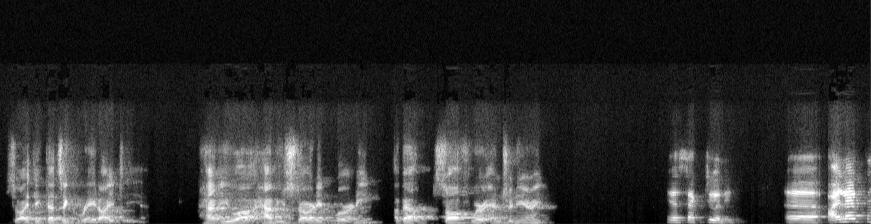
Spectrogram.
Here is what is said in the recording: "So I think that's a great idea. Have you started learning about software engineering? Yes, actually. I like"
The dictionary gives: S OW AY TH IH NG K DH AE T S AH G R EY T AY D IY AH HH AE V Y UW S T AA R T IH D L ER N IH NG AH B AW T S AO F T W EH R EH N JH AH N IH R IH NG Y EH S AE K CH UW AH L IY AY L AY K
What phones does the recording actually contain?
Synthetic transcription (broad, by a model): S OW AY TH IH NG K DH AE T S AH G R EY T AY D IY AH HH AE V Y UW S T AA R T IH D L ER N IH NG AH B AW T S AO F T W EH R EH N JH AH N IH R IH NG Y EH S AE K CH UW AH L IY AY L AY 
